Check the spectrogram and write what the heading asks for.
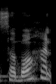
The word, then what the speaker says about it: صباحا: مساء has to be pronounced, and صباحا as well, by the way. Both of them has to be pronounced with the tanween n. It is part of the word.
